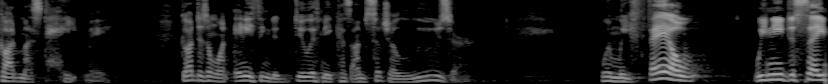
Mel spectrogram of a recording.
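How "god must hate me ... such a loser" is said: hushed, low, defeated self-reproach; dejected self-talk. Retold or imitated. Preacher voicing old thoughts after failing, dejected. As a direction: mutter it softly, as if beaten down.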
